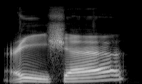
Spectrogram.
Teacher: shin ini tafasyi. Tafasyi melebar, meluas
